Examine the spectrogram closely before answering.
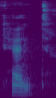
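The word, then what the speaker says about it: feint: एच जी एन न होते हुए भी इसका उच्चारण ए होता है। अब बाद में जैसे है, जैसे एफ ई आई एन टी, फेंट माने बनावटी आक्रमण।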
